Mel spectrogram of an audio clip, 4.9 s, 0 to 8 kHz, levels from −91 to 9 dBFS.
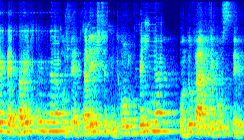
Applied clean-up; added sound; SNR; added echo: neural separator model SepFormer DNS4.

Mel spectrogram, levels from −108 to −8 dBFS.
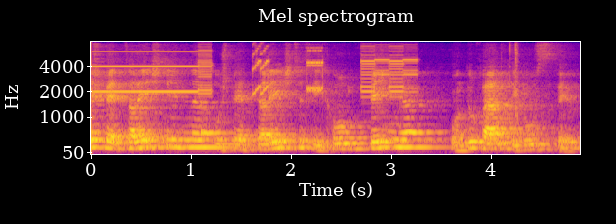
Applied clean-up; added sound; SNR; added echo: none; Car; 7 dB; reverberation time 0.8 s.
